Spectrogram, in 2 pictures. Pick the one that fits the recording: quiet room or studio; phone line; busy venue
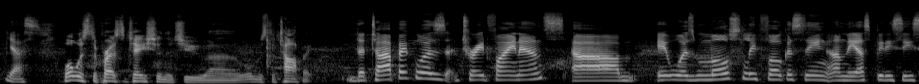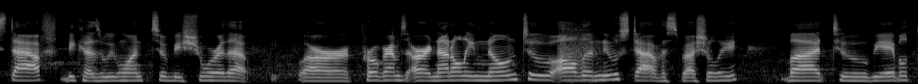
busy venue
